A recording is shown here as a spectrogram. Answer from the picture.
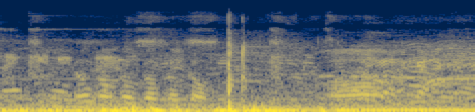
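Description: A single sharp slap about a second in: a hand striking a volleyball during a rally, over background voices.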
